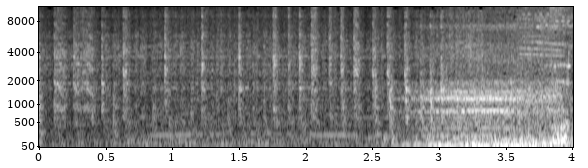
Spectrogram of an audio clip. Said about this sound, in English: Time to warm up the Under the Influence time machine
